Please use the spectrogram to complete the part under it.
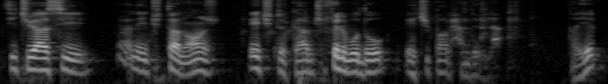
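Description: A man's voice: medium pitch, a little fast, dark tone, husky. A man giving a religious lesson, repeating key phrases for emphasis and mixing in short Arabic phrases. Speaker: Islamic teacher. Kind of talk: religious lesson commenting on a hadith text.

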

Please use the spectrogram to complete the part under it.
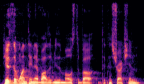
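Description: A man's voice: lowish voice, animated, fairly quick, a little mellow. A man in his thirties with a Toronto accent, bantering as a podcast co-host in a slangy, teasing way. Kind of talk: casual banter. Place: small indoor podcast studio. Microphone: close podcast microphone on stand.

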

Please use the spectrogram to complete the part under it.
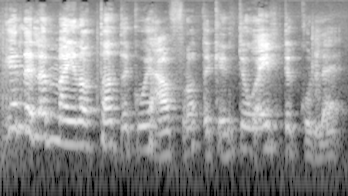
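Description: An actress playing an unhinged, childlike aunt in an Egyptian TV drama, erratic and insulting. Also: female voice, medium pitch, animated, fairly quick, vocal fry, fairly bright tone, echoey room, far from the mic, slight background noise. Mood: offended.

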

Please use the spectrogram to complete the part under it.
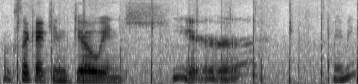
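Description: A woman's voice: fairly low pitch, sing-song, slow. A young adult woman giving casual live gameplay commentary, playfully musing aloud to herself. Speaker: video game streamer. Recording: clearly noisy live stream with clicks.

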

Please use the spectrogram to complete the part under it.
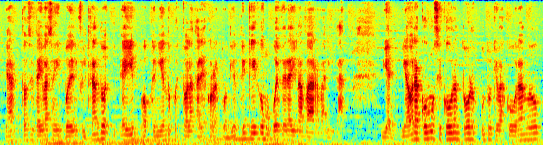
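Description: A man hosting a screen-recorded walkthrough, explaining step by step in a casual tone and often checking in with his listeners. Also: lowish voice. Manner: casual, explanatory, frequent "¿ya?" and "¿vale?" check-ins. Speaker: tutorial host. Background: background music.

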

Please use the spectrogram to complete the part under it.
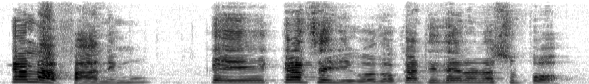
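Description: A woman's voice: on the high side, a bit bright, lightly acted. A woman playing a middle-aged wife in a comedy sketch, insistent and accusing as she nags her husband. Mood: coaxing.

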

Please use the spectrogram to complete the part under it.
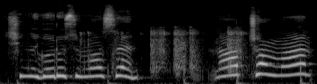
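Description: A woman voicing every role of an amateur game drama in a heated, shouty, slangy way. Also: very high voice, fairly even intonation, moderate pace, a little hiss or hum.

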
